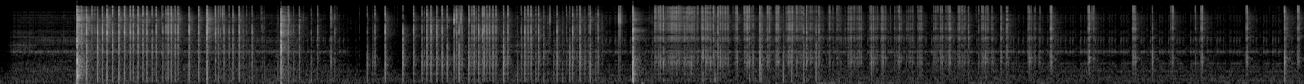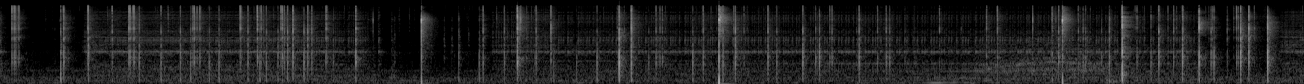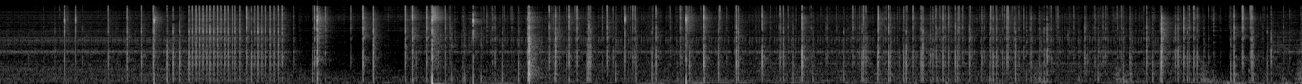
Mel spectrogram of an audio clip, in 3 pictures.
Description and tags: This is cooking a homemade vegan burger in a frying pan with a lid on. The pops are water droplets falling from the lid and hitting the hot oil in the pan. The background noise is in fact my electric stove regulating the heat. This is a longer group of strange sounds of water dancing on the hot oil.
